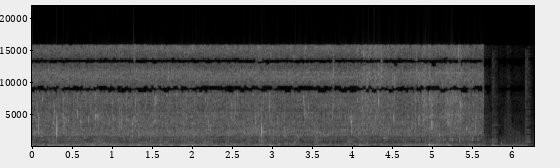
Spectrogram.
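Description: Water running from a bathroom faucet into the sink as hands are rinsed under the stream: a steady rush that cuts off near the end.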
